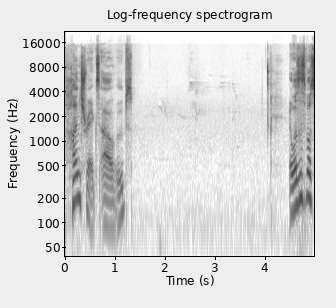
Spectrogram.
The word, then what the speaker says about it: Huntrix: It's pronounced Huntrix.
